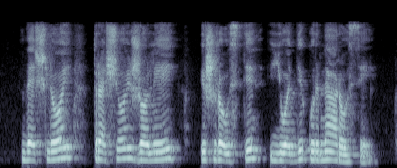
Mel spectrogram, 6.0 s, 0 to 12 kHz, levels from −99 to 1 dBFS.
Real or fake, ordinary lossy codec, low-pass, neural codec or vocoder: real; AAC, 64 kbps; 7.2 kHz; none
